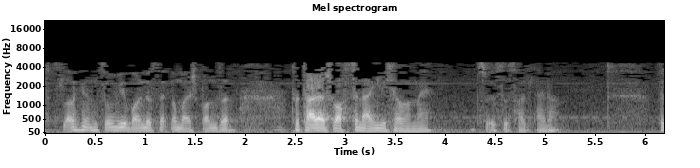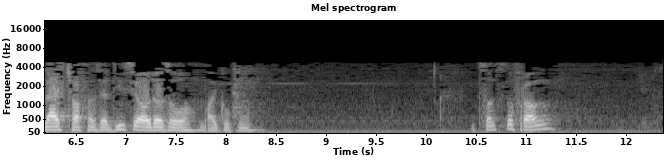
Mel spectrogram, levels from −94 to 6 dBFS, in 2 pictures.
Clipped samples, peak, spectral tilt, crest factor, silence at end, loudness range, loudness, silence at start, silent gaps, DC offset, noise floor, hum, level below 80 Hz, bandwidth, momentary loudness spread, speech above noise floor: under 0.1%; -2 dBFS; -10.5 dB/octave; 18 dB; 1.05 s; 9 LU; -18 LUFS; 0 s; none; under 0.1%; -45 dBFS; none; -42 dBFS; 4.9 kHz; 19 LU; 28 dB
